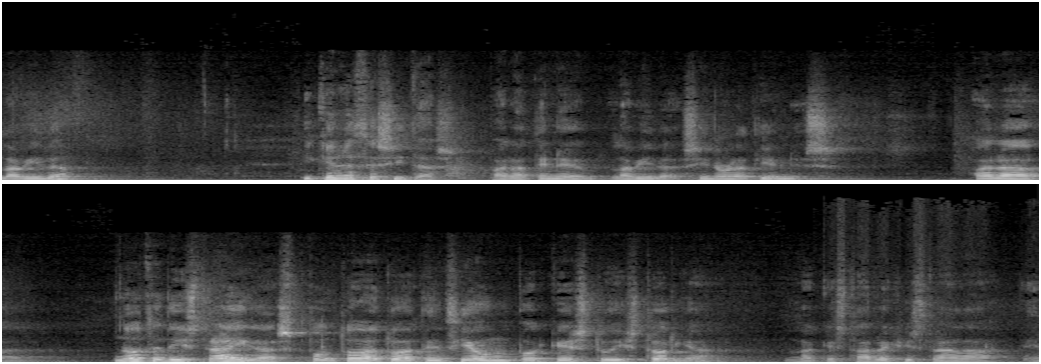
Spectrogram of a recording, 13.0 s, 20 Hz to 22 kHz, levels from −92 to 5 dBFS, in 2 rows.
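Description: From 11.56 s to the end, sample clock jitter sets in. The converter's timing wanders by a few microseconds, so each sample is taken a little early or late. Where the waveform changes fastest, that timing slip turns into amplitude error, heard as a gritty hiss riding on loud, bright passages, roughly 25 dB below the signal. On a spectrogram, a diffuse noise haze appears above strong high-frequency content. The waveform looks slightly fuzzed.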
